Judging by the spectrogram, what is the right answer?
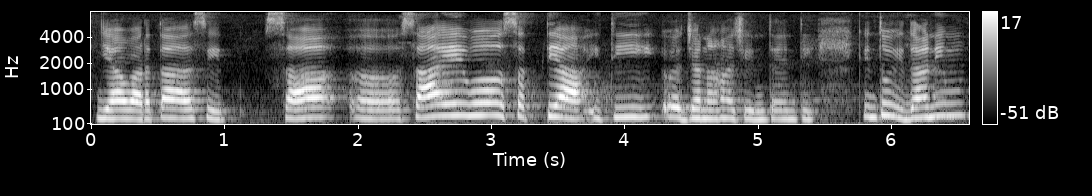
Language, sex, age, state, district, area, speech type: Sanskrit, female, 30-45, Maharashtra, Nagpur, urban, spontaneous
